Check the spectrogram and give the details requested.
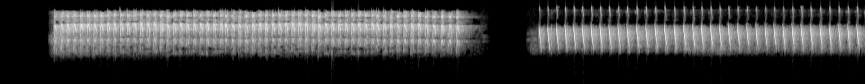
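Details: Velvet-fronted nuthatch master song with pauses and a distant voice. A harsh, buzzy, sustained high rattle fills the first four seconds. After a short gap comes a rapid, steady trill of high chip notes.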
